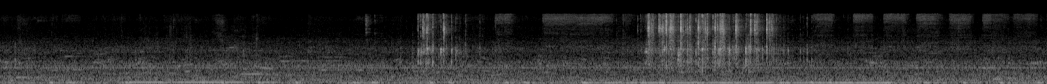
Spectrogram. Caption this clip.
Clacking, ticking, and music playing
